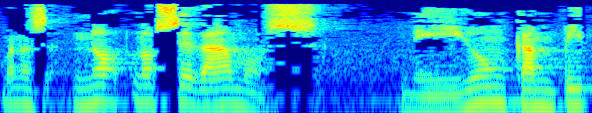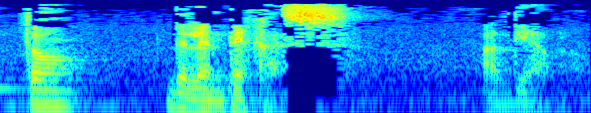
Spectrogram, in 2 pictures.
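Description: Middle-aged pastor, emphatic sermon voice, bright and animated. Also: male voice, medium pitch, slow, a little hiss or hum. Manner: animated, emphatic preaching with hesitations.

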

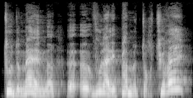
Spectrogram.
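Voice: medium pitch, very animated, normal speed, a little mellow. A reader voicing a cornered, grumbling male crook in an audiobook, hesitant and surly.

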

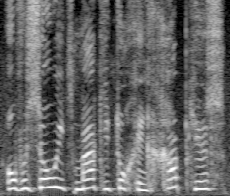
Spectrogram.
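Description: A woman's voice: on the high side, huge pitch swings, normal speed, slight background noise, voice pushed up. A woman voicing a prim, stern female cat who speaks reproachfully.

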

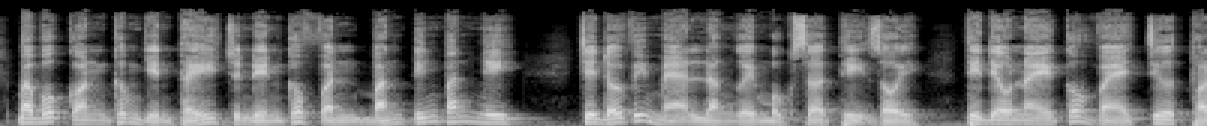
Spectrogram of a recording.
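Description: Lively low-voiced male storyteller. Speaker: audiobook narrator. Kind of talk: storytelling narration.

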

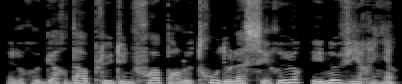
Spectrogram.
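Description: A woman reading an old folk tale aloud as narrator, with steady, dramatic storytelling. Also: fairly low pitch, normal speed, breathy edge, no echo, studio quality. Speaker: audiobook reader.

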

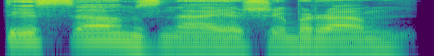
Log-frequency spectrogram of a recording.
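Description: A man voicing an eerie young witch girl in a dry, slow whisper. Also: lowish voice, expressive, no room sound, pitched below the performer's own voice.

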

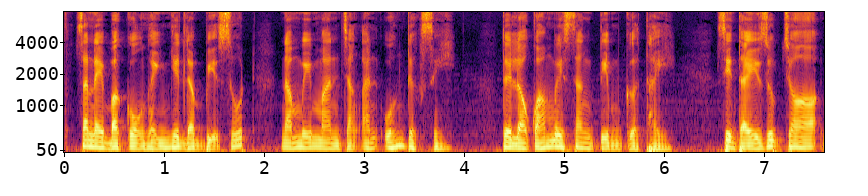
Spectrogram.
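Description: A man's voice: fairly low pitch, darkish tone, natural voice. A man voicing a shy older village widow who speaks hesitantly and humbly. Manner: hesitant, deferential.

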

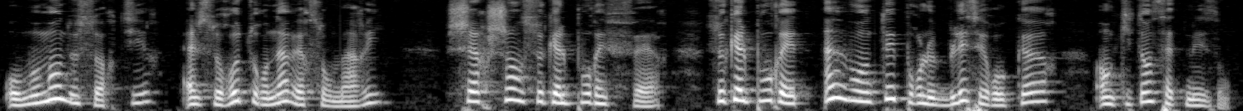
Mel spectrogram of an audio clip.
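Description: A woman with a medium-pitched voice reads a classic novel for an audiobook, measured and expressive.

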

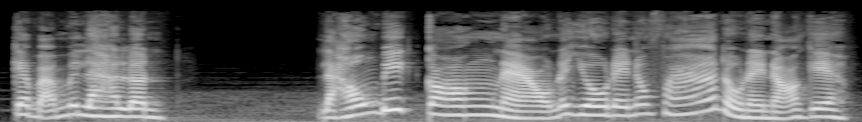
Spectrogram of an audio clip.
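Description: A woman with a Southern Vietnamese accent tells a folk tale in a lively, conversational way. Her voice sits at an ordinary middle pitch. Soft music plays faintly behind her. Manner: chatty, animated, imitates pig squeals. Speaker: storyteller. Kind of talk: casual storytelling narration.

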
